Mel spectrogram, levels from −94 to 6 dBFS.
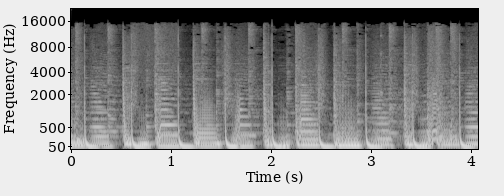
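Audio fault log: No faults heard anywhere in this audio.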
